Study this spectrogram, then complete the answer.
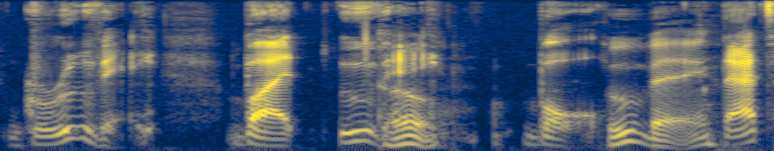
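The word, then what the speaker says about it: Uwe Boll: guest host Jonathan Rober reminded us the actual pronunciation of this director's name is uve like gr but uve Bowl uve that's how you say his name so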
